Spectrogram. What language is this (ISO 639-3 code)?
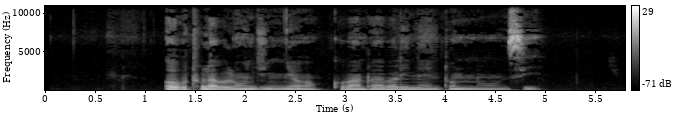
lug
